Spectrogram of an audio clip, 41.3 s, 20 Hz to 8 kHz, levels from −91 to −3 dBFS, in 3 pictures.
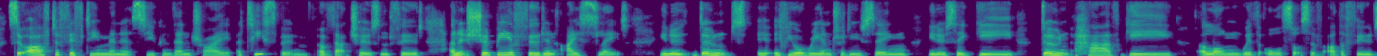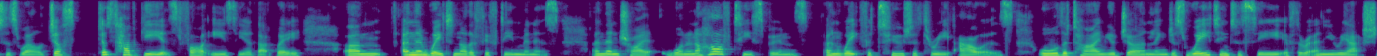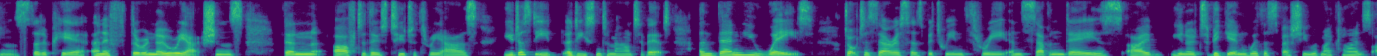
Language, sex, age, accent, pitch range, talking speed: English, female, 40-59, British, 170-210 Hz, 195 wpm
